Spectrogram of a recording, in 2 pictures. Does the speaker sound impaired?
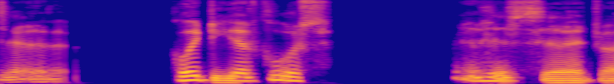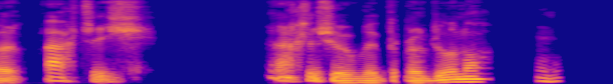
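Yes: Parkinson's disease; enormous forgetfulness; forgets words mid-sentence.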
